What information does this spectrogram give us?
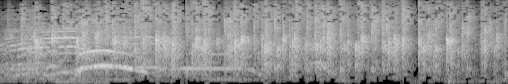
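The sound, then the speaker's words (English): An audience at a comedy show claps politely for a few seconds in response to a joke, a moderate, even patter of applause with a brief whoop rising above it near the start. “Polite claps.”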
